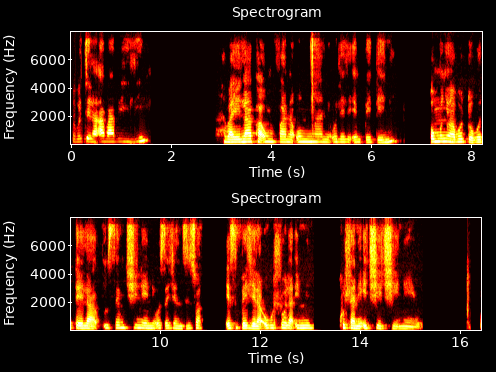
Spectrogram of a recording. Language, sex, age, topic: North Ndebele, female, 25-35, health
